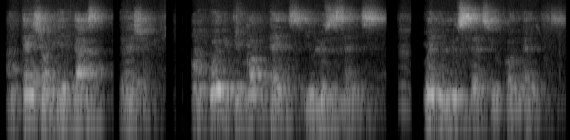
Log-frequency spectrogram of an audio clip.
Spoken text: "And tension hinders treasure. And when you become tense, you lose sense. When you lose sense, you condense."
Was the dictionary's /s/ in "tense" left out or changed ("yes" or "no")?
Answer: no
